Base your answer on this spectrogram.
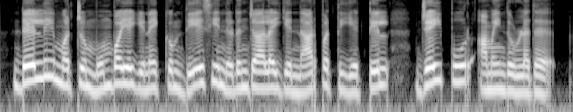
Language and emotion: Tamil, neutral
